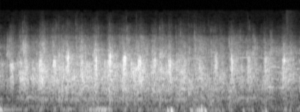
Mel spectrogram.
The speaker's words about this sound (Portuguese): Dá uma salva de palmas a Jesus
